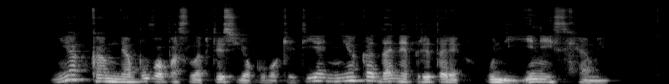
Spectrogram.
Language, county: Lithuanian, Klaipėda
